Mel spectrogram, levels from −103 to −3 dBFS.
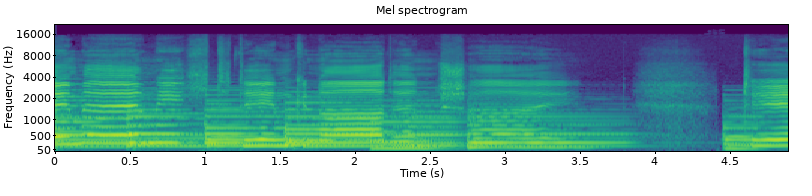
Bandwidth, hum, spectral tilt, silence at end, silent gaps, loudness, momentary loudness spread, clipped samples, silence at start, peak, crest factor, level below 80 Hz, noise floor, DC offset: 14.5 kHz; none; -5.5 dB/octave; 0 s; none; -19 LUFS; 13 LU; under 0.1%; 0 s; -2 dBFS; 18 dB; -58 dBFS; -44 dBFS; under 0.1%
